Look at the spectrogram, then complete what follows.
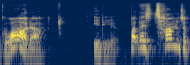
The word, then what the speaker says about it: Aguada: Upon visiting the fort, I had no idea how to pronounce the name correctly. I kept calling it Fort Aguada. Fort Aguada. It's actually Fort Aguada.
